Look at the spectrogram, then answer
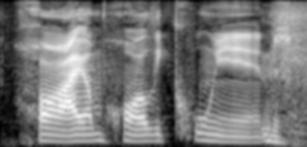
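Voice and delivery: put-on cringey awards presenter voice. Retelling a cringey awards-show intro: imitating Harley Quinn. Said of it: "She's like".

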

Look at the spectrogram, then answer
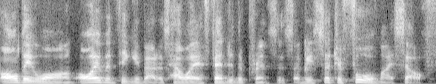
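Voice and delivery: ordinary delivery

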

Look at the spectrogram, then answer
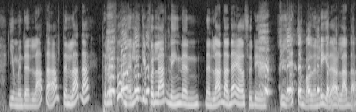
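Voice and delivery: put-on Scanian Swedish accent. Retelling talking aloud to themselves alone in the changing room, in Scanian accent. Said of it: "jag fortsatte ganska länge liksom på skånska".

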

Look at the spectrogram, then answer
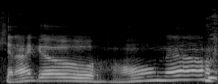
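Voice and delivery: high, very slow, drawn-out voice, sounding done with everything. Imitating a film character after her accident: imitating Rachel McAdams's character. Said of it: "incredibly good imitation of her character".

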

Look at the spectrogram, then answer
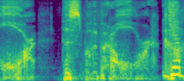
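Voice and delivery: put-on whisper yell. Retelling what was said aloud during a movie: imitating own whisper yell. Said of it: "I whisper yelled".

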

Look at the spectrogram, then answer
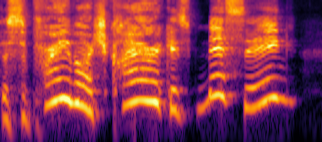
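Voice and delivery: very high, shrill, all-out top-of-the-lungs shout. Recapping a game session where a character announces news to a crowd, retelling Boris's shout. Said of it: "shouted at the top of her lungs".

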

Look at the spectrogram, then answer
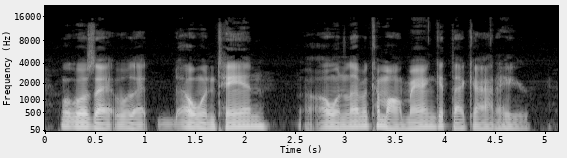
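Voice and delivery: put-on southern accent, fifty-year-old man voice. Retelling what another player said during the game; imitating a fifty-year-old Southern dude. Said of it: "He sounds like a fucking fifty-year-old southern dude".

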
